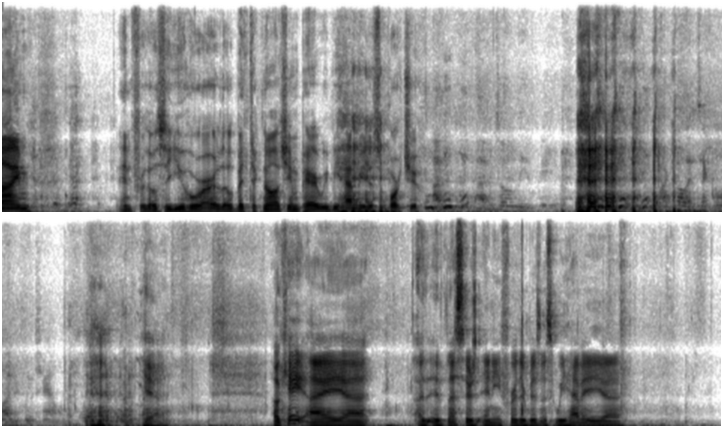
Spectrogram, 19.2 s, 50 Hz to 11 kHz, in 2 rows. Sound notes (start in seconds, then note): 7.5 laughter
